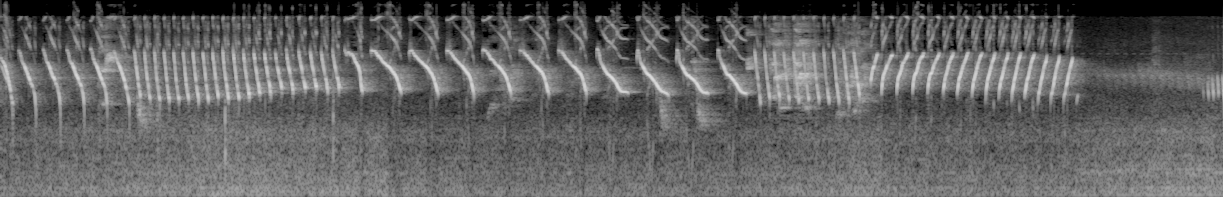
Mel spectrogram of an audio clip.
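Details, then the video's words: Canary singing rapid descending whistles and fast rolling trills in alternating phrases, stopping abruptly near the end followed by quiet. "canary Nice sound"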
